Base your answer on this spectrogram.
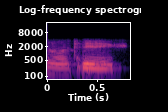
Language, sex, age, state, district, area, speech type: Kashmiri, male, 30-45, Jammu and Kashmir, Ganderbal, rural, conversation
